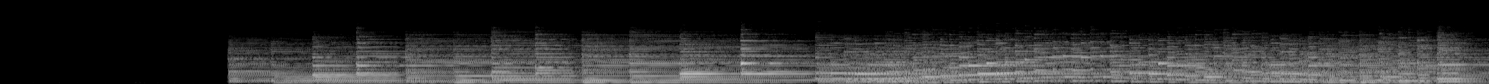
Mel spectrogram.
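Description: Nothing here stands out as a fault; the sound just carries the usual character of a call path, with the top end rolled off around 8 kHz in the way an Opus call at a modest bitrate tends to leave it.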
